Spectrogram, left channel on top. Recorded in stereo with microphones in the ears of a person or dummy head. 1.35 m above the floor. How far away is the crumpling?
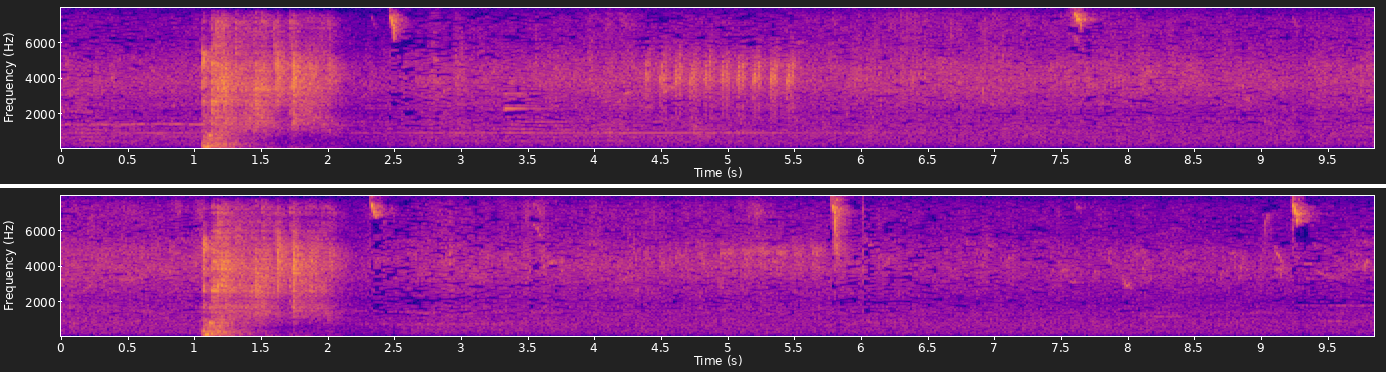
About 2 m.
